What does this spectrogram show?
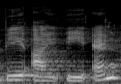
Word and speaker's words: bien: So when you see an I-E-N in French that is followed by a consonant that is not an N, you pronounce it ya, ya. So let's say when you have a B-I-E-N, how would you pronounce it?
